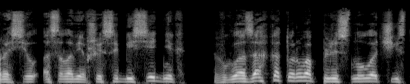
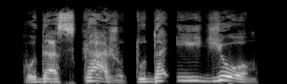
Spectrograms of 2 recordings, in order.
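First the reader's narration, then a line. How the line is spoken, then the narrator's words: Growl. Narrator (Russian): рыкнул бородатый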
